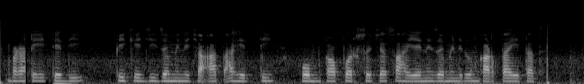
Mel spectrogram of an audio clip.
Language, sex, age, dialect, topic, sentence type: Marathi, male, 25-30, Standard Marathi, agriculture, statement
